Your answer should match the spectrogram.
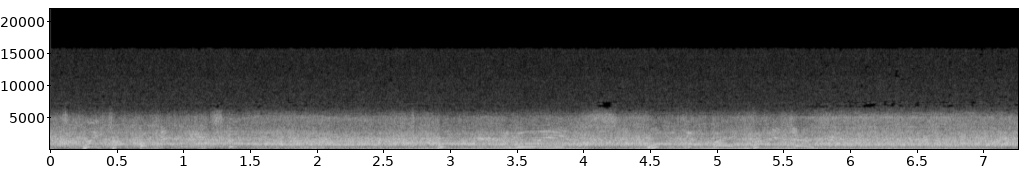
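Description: hockey arena crowd roaring

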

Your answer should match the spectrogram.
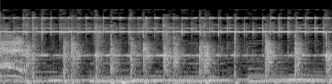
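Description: bell ringing

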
